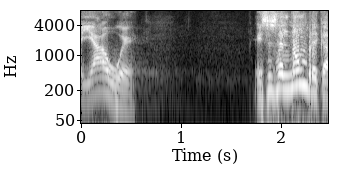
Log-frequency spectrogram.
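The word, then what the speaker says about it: Yahweh: letras y Bad he verdad ese nombre se pronuncia yahwe Ese es el nombre que aparece en el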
